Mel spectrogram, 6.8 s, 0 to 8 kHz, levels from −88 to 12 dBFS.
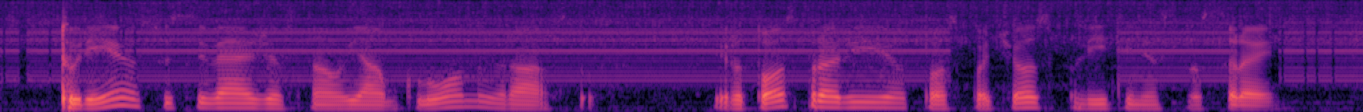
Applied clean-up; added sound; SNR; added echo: none; Sink (filling or washing) / Water tap, faucet + Alarm; 15 dB; none.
